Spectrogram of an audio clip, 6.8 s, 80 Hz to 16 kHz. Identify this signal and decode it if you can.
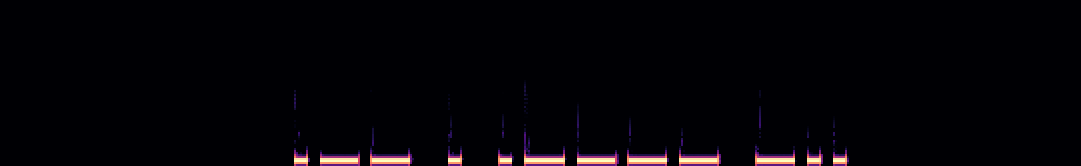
Morse code, heard as a keyed tone, about 15 wpm, 700 Hz. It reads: WE1D
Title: USA Call Signs - 4 Characters - Repeated 3x - 15wpm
